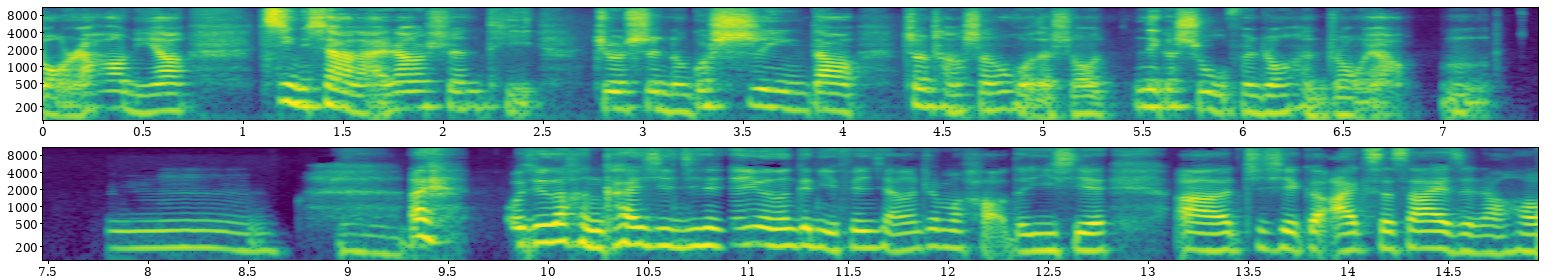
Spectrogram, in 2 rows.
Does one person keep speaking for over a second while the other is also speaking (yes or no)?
no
